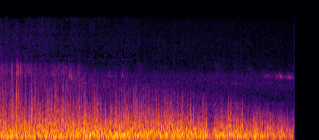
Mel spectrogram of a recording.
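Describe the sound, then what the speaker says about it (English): Wind gusting across a lake during a fishing outing, a loud continuous roar buffeting the microphone for several seconds before cutting off abruptly. "When it gusts like that, I wait."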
